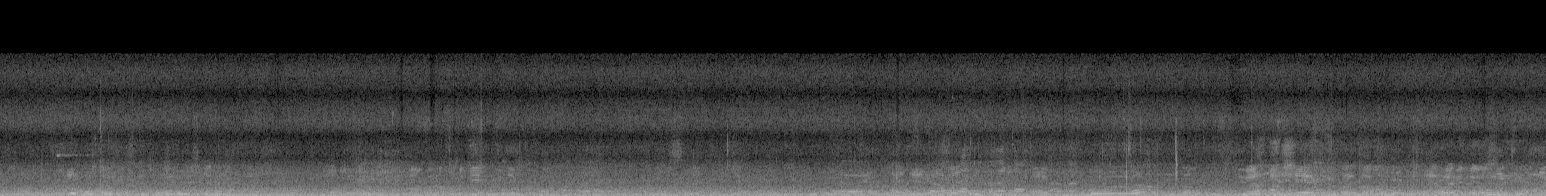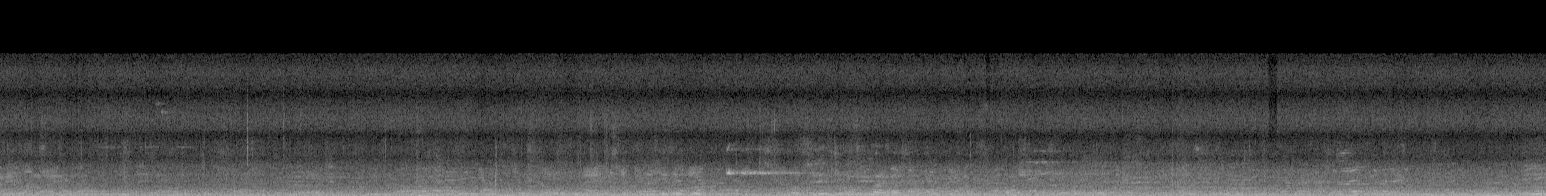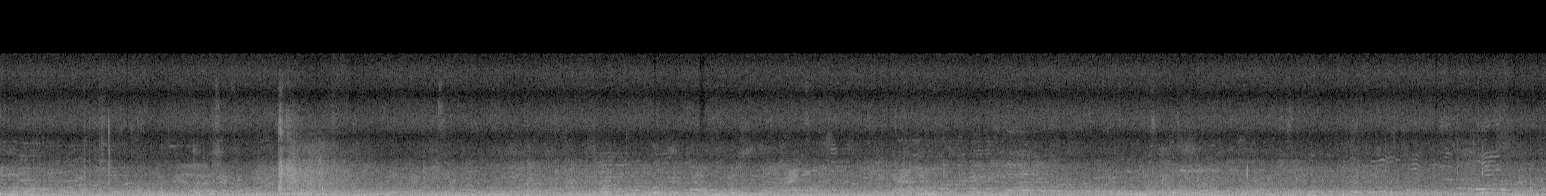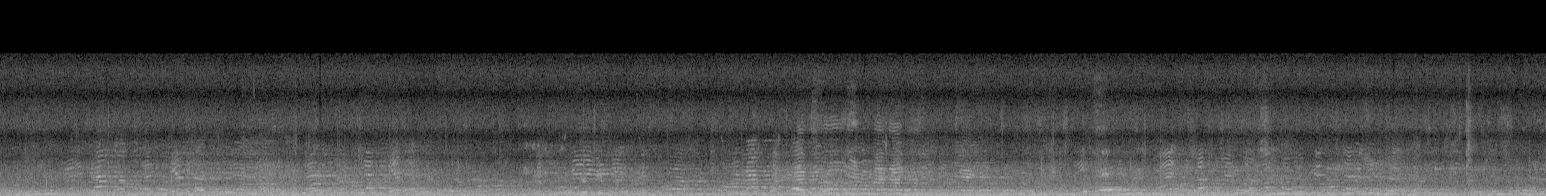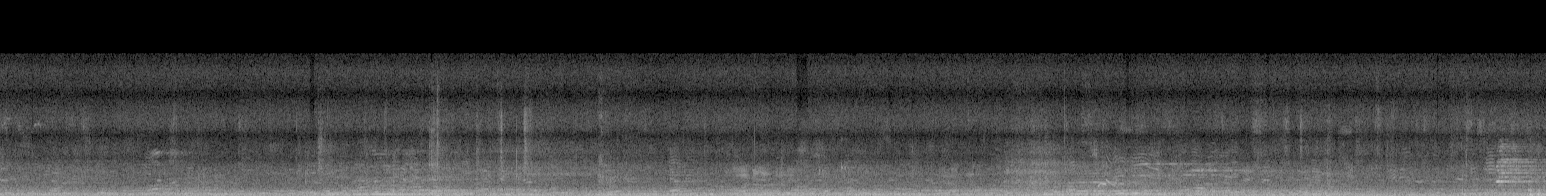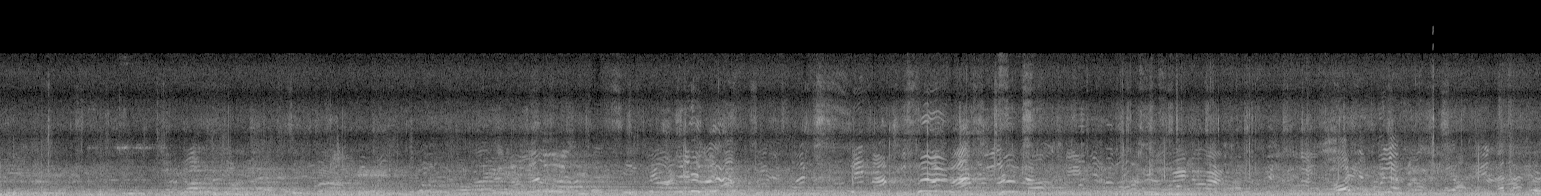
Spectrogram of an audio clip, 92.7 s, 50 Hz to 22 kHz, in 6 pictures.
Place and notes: Place des Héros, Arras, France - Atmosphere on Heroes Square, Arras
People and chimes in Arras, Heroes Square, Binaural, Zoom H3VR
